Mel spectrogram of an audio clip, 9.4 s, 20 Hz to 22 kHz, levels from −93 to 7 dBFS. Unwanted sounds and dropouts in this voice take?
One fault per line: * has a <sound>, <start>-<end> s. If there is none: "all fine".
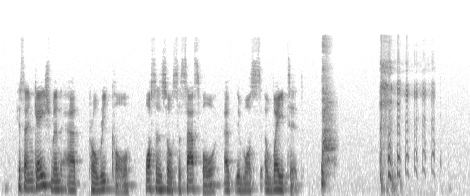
* has a bark, 6.4-6.8 s
* has a laugh, 7.6-8.7 s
